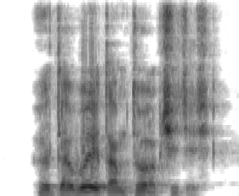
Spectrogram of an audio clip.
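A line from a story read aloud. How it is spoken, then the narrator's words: Grumbling. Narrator (Russian): проворчал вместо полковника, сидящий тут же у окна дума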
